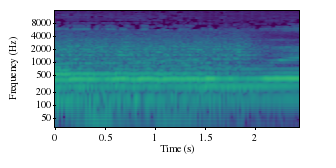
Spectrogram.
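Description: An elderly man's singing voice holding one long note, with a slight waver, over a backing track with a steady low chord.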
